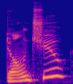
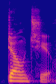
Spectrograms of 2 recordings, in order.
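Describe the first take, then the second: First: "Don't you" rising at the end; questioning tonality. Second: "don't you" with a falling end; command tonality. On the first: Trainer contrasting two tones for listeners, questioning rise on "Don't you". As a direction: ask "Don't you" with an upturn. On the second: Trainer contrasting two tones for listeners, commanding fall on "don't you". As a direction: bring "don't you" down firmly, as a statement. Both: Shown as a demonstration. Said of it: "Listen to the difference between those".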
